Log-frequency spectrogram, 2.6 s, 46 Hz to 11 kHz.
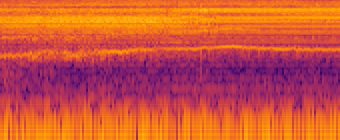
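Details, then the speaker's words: $400 Dodge Charger 2.2 during horn and wiring checks: thin, steady high squeal that wavers and climbs slightly once powered; electrical squeal, source not found, no smoke seen. "Sounds like a dying rat over there."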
